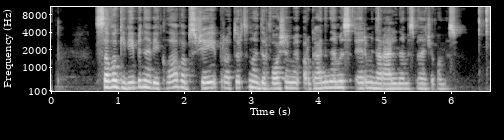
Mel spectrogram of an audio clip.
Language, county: Lithuanian, Tauragė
